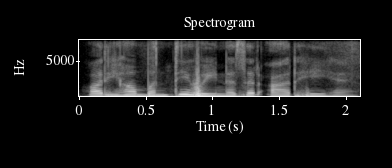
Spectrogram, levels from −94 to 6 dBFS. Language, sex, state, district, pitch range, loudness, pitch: Hindi, female, Himachal Pradesh, Shimla, 210-265 Hz, -22 LUFS, 235 Hz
